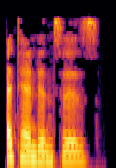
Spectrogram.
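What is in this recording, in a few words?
"attendances", English, British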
